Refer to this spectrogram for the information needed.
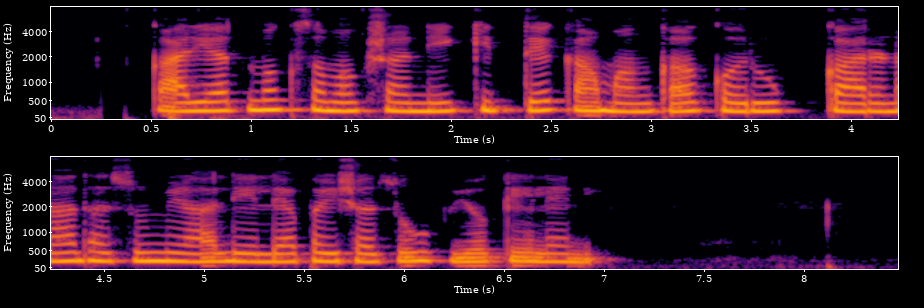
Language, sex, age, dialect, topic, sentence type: Marathi, female, 31-35, Southern Konkan, banking, statement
